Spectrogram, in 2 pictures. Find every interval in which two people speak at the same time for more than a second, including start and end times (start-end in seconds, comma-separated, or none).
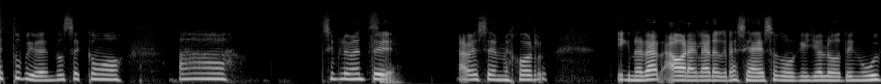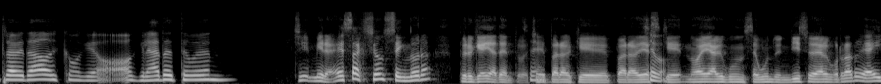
none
